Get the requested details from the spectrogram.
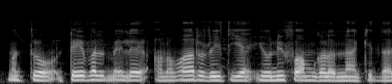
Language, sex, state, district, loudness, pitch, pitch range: Kannada, female, Karnataka, Koppal, -17 LUFS, 190 Hz, 185-200 Hz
